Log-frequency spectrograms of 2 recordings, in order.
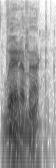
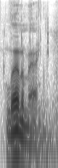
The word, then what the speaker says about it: Lanham: Tyler has sent a cease and desist letter through his attorney citing the Lanham Act. Did I pronounce that right? – Yes, Lanham Act. – Lanham Act.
